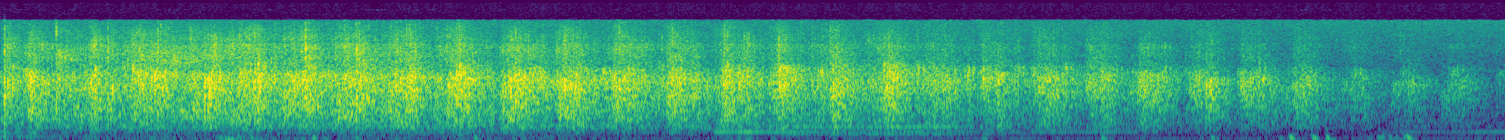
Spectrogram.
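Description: A church congregation claps together in sustained applause during a Portuguese-language service, a dense, rhythmic patter heard at moderate distance that gradually tapers off.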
